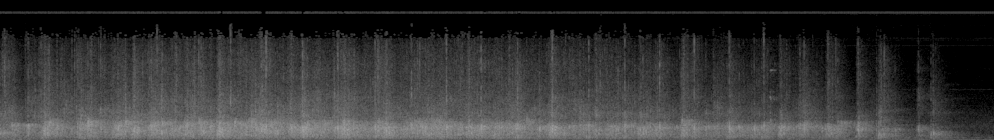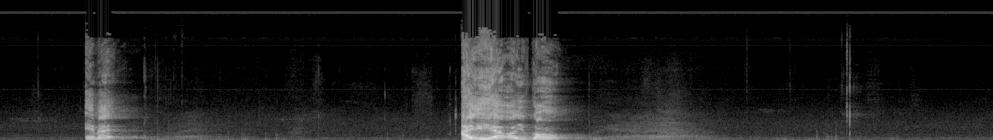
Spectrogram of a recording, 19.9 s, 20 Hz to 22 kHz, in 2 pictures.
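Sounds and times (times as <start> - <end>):
church congregation clapping hands in praise: 0.0 - 9.6, 10.8 - 11.2, 14.6 - 15.7
speech: 10.8 - 11.2, 14.6 - 15.6.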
